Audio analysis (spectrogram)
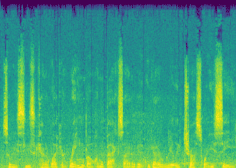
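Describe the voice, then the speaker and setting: Very low-voiced male golf commentator, analytical. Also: a little fast, gravelly, very noisy. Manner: explanatory, analytical.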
